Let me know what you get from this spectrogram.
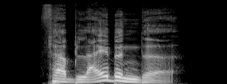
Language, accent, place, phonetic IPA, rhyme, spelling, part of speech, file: German, Germany, Berlin, [fɛɐ̯ˈblaɪ̯bn̩də], -aɪ̯bn̩də, verbleibende, adjective, De-verbleibende.ogg
- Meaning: inflection of verbleibend: 1. strong/mixed nominative/accusative feminine singular 2. strong nominative/accusative plural 3. weak nominative all-gender singular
